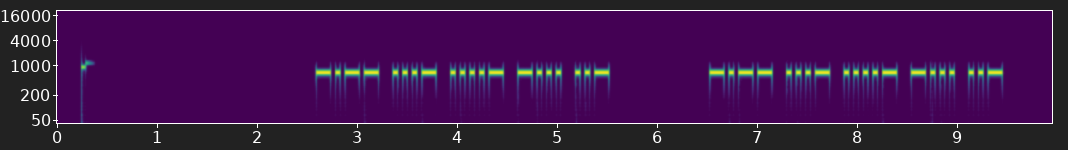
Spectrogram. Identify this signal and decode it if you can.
Morse code, heard as a keyed tone, about 25 wpm, 700 Hz. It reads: YV4BU YV4BU
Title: DXCC-100 Call Signs - 5 Characters - Repeated 3x - 25wpm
